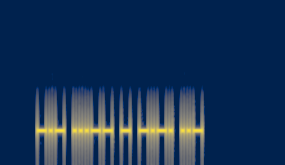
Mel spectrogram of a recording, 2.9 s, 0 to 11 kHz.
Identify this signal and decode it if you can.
Morse code, heard as a keyed tone, about 40 wpm, 700 Hz. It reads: K3TCU
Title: NA SOTA Chaser Callsigns 40wpm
